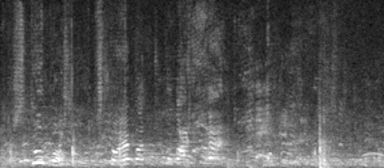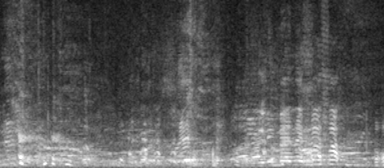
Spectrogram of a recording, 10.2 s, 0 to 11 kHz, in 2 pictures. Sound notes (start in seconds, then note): 5.1 βήχας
